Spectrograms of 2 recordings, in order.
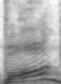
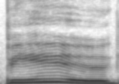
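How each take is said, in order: First: The vowel is short, like in 'log'. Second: The vowel is long, like in 'moon'. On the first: This is how the name actually sounds. "his name was like Son of Bog" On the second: This is a deliberately playful altered version. "I purposely liked pronouncing it like that"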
